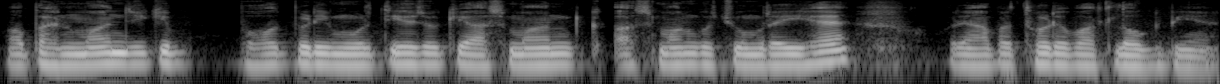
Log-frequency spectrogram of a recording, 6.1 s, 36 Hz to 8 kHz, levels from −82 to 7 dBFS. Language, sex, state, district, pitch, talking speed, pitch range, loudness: Hindi, male, Uttar Pradesh, Jyotiba Phule Nagar, 125 Hz, 255 wpm, 120-130 Hz, -24 LUFS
